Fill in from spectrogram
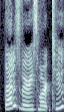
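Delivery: put-on small boy's voice, high and eager; young Caleb. A narrator's reading. Caleb asking his sister, high child voice.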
